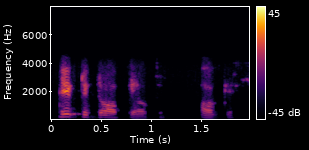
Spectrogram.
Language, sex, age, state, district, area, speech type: Urdu, male, 30-45, Uttar Pradesh, Gautam Buddha Nagar, urban, conversation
